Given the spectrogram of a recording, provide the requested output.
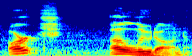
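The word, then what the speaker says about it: Archaludon: together aralon okay so the way I pronounce it is cuz Arch is what I get a r c h Arch audon Arch audon okay we'll go with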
